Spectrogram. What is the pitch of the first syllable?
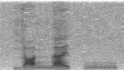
low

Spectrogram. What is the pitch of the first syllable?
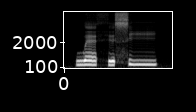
low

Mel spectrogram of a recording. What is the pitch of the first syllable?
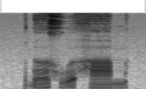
rising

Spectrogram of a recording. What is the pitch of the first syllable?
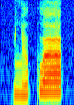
rising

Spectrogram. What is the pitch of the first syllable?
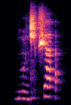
low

